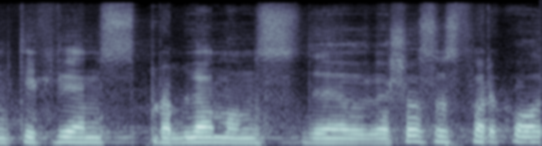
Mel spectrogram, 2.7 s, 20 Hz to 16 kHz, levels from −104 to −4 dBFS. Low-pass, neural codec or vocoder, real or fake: 14.4 kHz; codec, 32 kHz, 1.9 kbps, SNAC; fake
